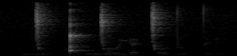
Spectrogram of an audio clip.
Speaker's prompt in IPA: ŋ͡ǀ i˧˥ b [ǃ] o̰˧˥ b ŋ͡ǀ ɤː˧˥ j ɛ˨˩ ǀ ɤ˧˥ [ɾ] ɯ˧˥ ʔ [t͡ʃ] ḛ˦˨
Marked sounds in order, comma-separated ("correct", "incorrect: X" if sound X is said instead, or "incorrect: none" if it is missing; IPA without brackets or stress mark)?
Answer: correct, incorrect: d, incorrect: t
